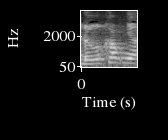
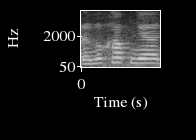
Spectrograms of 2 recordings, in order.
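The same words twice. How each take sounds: First: It is said in an ordinary speaking voice. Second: It is said in a soft, gentle voice.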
